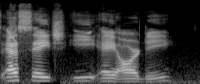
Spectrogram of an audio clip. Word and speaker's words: Sheard: But I think if you told me, look, they can pair a veteran pass rusher with the draft pick, Jabal Sherrod from the Patriots. – Sheed. – It's S H E A R D. Is that how you say it? – Yeah. – So I Sheard.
